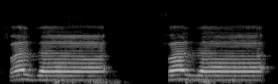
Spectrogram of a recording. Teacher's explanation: اچھا زال کے اوپر کھڑی زبر کا سائن آ گیا ہے تو کھڑی زبر آنے کی وجہ سے ہم کیا کریں گے؟ زال کو 1 الف کی مقدار کھینچ کر پڑھیں گے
